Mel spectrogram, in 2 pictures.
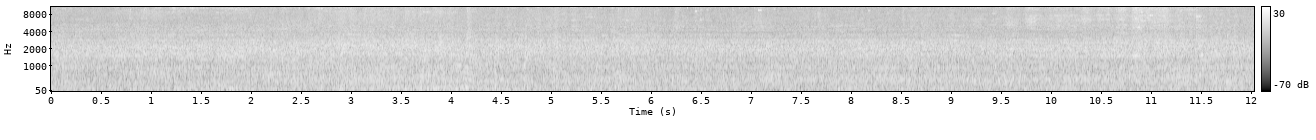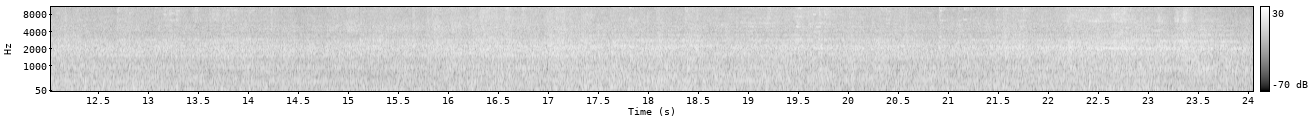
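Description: Goods train of open steel freight wagons rolling past close by: a steady, loud rumble of wheels on the rails with many repeated clicks.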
